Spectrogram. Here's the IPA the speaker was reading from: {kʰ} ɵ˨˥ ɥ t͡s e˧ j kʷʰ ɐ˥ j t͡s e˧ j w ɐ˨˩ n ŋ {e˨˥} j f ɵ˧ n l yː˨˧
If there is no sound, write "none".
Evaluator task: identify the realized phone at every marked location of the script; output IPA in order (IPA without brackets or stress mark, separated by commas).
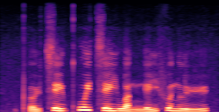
pʰ, e˨˥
